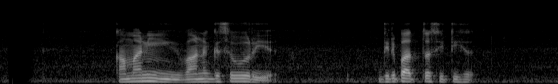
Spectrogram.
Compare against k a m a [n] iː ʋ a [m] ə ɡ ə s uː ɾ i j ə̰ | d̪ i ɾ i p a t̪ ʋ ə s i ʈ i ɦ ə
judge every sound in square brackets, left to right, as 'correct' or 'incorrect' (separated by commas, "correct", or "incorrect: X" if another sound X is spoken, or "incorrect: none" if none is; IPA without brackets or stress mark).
correct, incorrect: n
